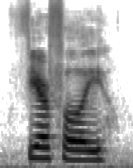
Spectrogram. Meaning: 1. In a fearful manner; characterized by fear 2. very; very much
- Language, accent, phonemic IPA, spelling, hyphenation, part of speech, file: English, US, /ˈfɪɹfəli/, fearfully, fear‧ful‧ly, adverb, En-us-fearfully.ogg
